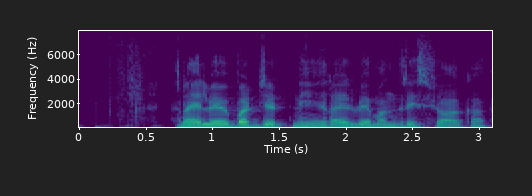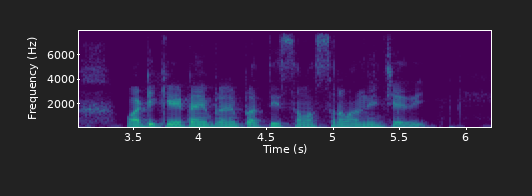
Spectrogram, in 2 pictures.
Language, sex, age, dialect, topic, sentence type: Telugu, male, 60-100, Utterandhra, banking, statement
